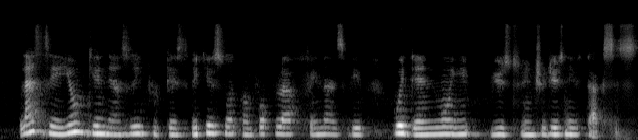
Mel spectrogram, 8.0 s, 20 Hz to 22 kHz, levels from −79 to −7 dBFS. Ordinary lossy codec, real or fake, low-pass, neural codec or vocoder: none; fake; 10.8 kHz; codec, 24 kHz, 0.5 kbps, DualCodec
